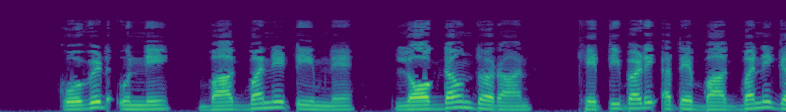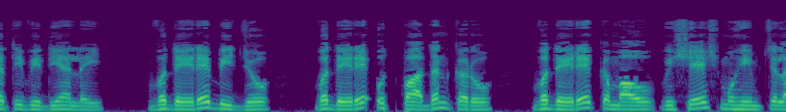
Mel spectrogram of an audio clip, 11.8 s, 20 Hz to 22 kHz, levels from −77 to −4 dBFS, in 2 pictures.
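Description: Throughout the speech, treble turns hissy and grainy and consonant onsets blur, likely from heavy Vorbis compression at a low rate near 30 kbps. Coarse high-band quantisation swaps detail for noise; a spectrogram shows smeared speckle and nothing above 10.5 kHz.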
